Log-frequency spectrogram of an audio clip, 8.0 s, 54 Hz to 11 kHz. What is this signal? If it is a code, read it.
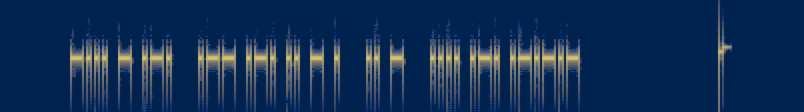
Morse code, heard as a keyed tone, about 30 wpm, 700 Hz. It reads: BTR WRITE IT HR.
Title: Sentences from Top 400 Words and Abbreviations 30wpm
